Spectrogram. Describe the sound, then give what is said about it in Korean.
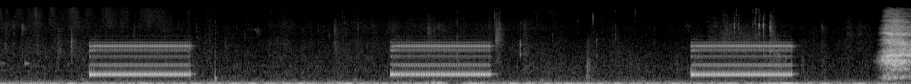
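A telephone rings three times, each steady one-second tone separated by roughly two seconds of quiet, and nobody picks up; a brief rustling burst comes at the very end. “왜안 받아?”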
